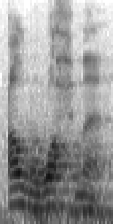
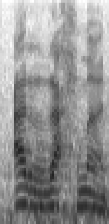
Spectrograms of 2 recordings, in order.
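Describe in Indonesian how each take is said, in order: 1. Bunyi r-nya tebal. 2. Bunyi r-nya tipis. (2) "tak boleh"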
